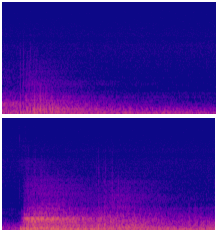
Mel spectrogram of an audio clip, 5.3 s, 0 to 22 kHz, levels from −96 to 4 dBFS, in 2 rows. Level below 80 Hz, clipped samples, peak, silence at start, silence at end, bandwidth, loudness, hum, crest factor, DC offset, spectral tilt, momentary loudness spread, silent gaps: -48 dBFS; under 0.1%; -26 dBFS; 0 s; 0 s; 16 kHz; -46 LUFS; none; 18 dB; under 0.1%; -9 dB/octave; 20 LU; none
